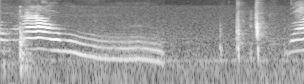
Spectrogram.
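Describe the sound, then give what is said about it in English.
A single long, drawn-out meow from an old male cat that slides downward in pitch, followed by a couple of short, sharp clicks or knocks and the start of another cry, fairly loud. “He is such a cranky old man. Just putting that out there. Cantankerous as hell. Cat tankerous.”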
